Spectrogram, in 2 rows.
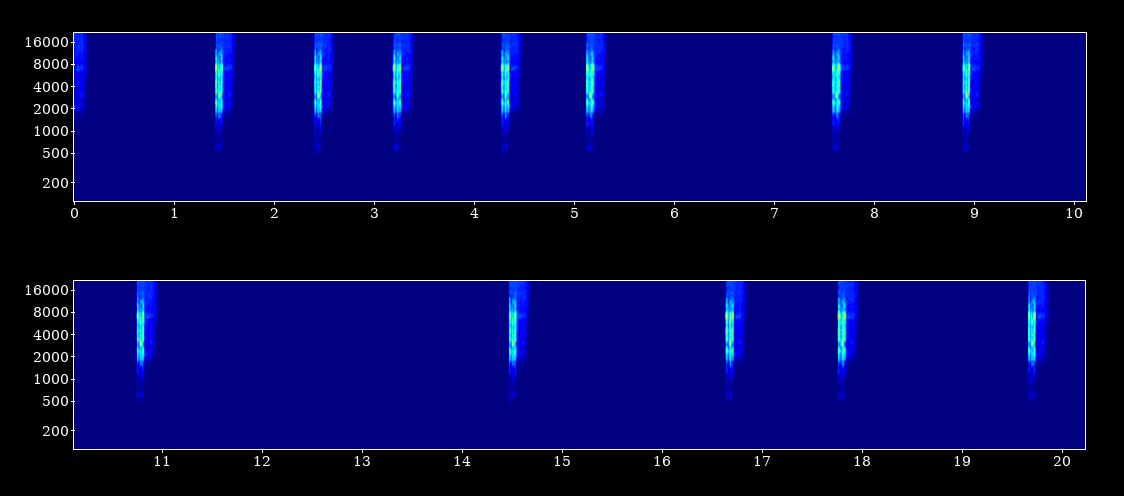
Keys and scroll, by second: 0.0-7.1 typing, 8.4-11.5 typing, 12.9-20.2 typing, 14.1 Return.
